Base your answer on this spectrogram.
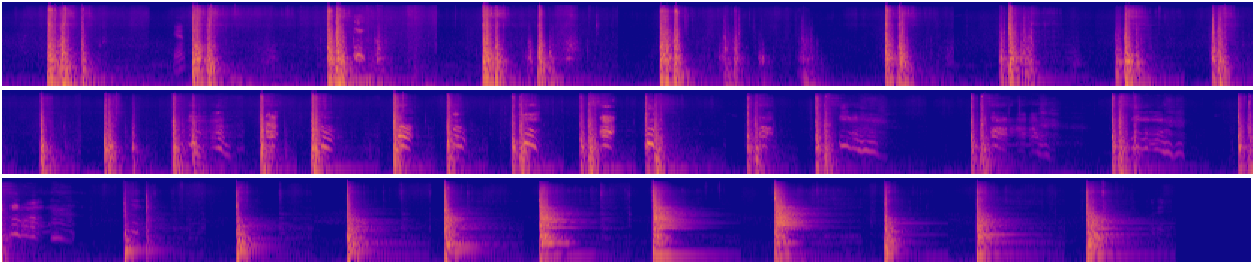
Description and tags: Foley man hitting a car bonnet various
Numerous recordings of a human striking a car door, bonnet etc. Designed as elements to be combined for car crash effects.
foley, accident, crash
